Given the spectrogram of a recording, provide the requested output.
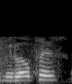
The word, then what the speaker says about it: Lopez: J-A-S-O-N, and then your last name. If you could just spell that for me. – Lopez, L-O-P-E-Z.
